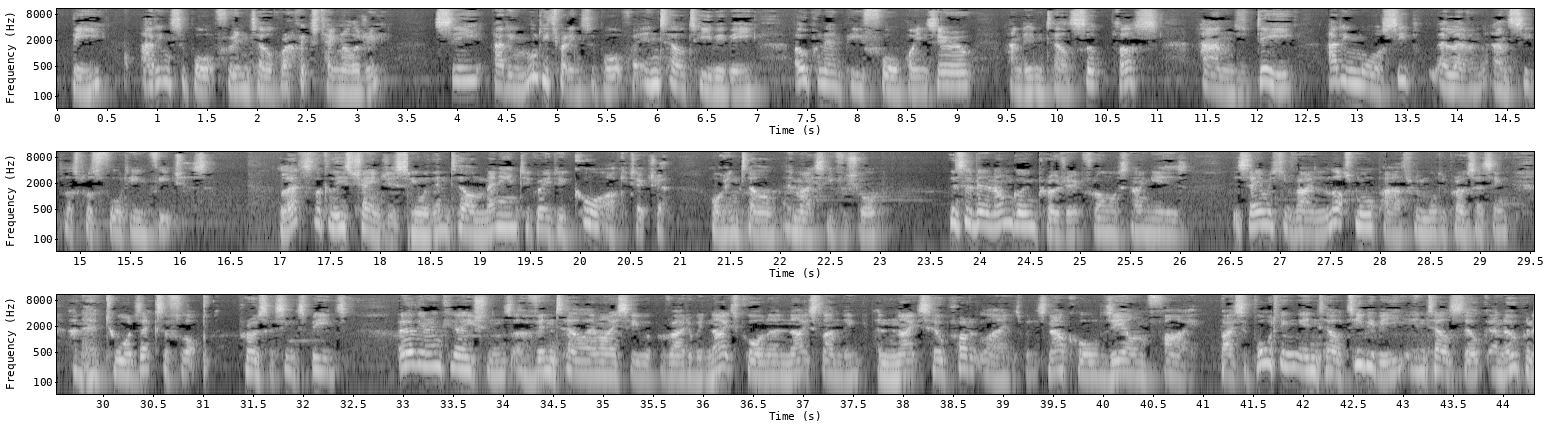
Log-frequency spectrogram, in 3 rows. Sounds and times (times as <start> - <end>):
Speech: 0.0 - 16.4, 17.0 - 23.1, 23.7 - 44.3.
